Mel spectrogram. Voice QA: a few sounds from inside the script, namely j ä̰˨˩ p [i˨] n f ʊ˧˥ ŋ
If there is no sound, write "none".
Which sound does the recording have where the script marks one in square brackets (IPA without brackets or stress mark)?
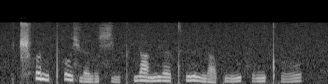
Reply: i˧˥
